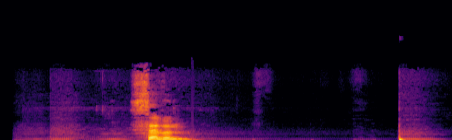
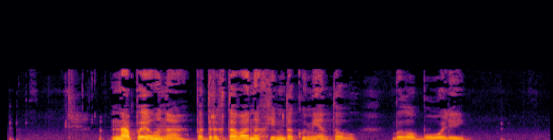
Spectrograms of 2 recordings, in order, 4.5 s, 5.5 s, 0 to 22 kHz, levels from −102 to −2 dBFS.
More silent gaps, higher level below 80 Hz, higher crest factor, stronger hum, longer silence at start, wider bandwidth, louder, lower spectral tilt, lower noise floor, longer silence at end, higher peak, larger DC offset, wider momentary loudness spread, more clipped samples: neither; first, -60 dBFS vs -72 dBFS; about the same, 22 dB vs 24 dB; neither; first, 1.35 s vs 1.1 s; about the same, 12 kHz vs 11.5 kHz; first, -19 LUFS vs -24 LUFS; about the same, -5.5 dB/octave vs -5.5 dB/octave; first, -76 dBFS vs -62 dBFS; second, 0.45 s vs 0.9 s; about the same, -2 dBFS vs -2 dBFS; neither; first, 20 LU vs 13 LU; neither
